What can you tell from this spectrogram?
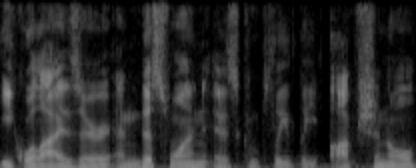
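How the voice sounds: A man speaks at a medium pitch and a fairly quick pace, his booming voice bright and sharp in tone with ordinary pitch variation. The recording is very clean, with a silent background.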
